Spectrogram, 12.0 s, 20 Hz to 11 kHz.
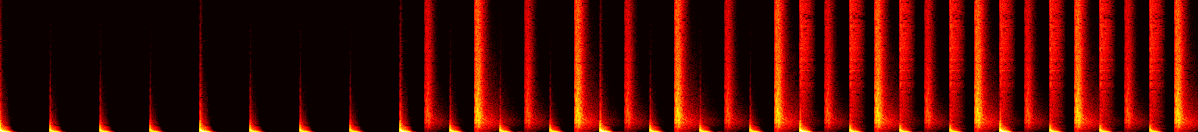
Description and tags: Simple drumloop. I'm often looking for simple 909 drum loops.
Clip starts with 8 drumbeats, then 8 claps added and at last 8 closed high hats added.
Only adjustments are velocity changes.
